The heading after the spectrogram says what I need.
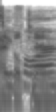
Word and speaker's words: Pendleton: everyone like goes crazy Pendleton, for. Whatever. Yeah, we said it wrong and it went Pendington.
